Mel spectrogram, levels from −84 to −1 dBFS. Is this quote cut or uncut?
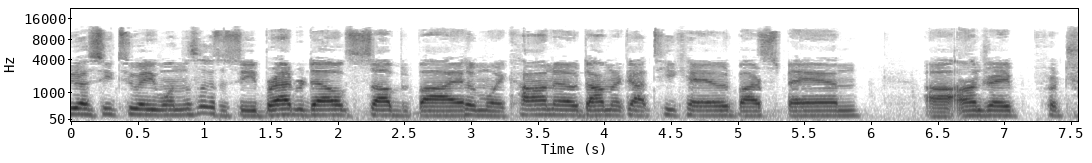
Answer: cut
